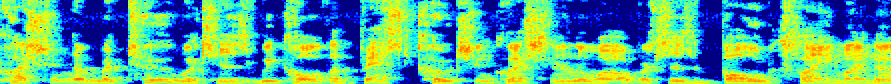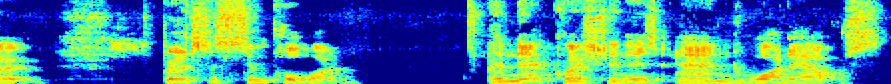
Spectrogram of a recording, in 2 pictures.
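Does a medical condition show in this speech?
Yes: cleft lip and palate; orthodontic treatment.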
